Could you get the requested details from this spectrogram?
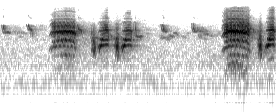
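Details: Cemblek kristal eropa songbird delivering nembak-style bursts: short harsh, rich chattering notes in quick groups, a loud explosive burst near the end, with brief gaps between phrases.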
